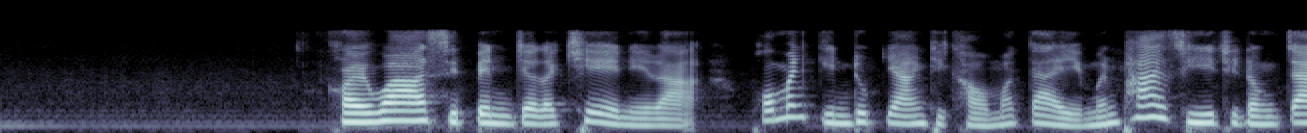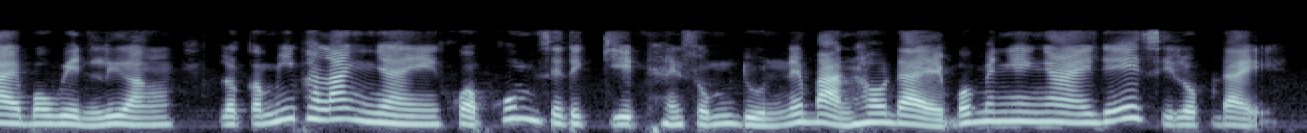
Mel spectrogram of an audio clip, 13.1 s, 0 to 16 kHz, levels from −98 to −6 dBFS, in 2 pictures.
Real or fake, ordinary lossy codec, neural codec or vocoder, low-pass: fake; none; codec, 16 kHz, 6 kbps, DAC; 7.2 kHz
